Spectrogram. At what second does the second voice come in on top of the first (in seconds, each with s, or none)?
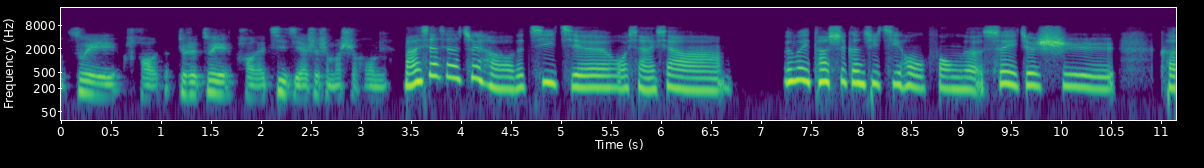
none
